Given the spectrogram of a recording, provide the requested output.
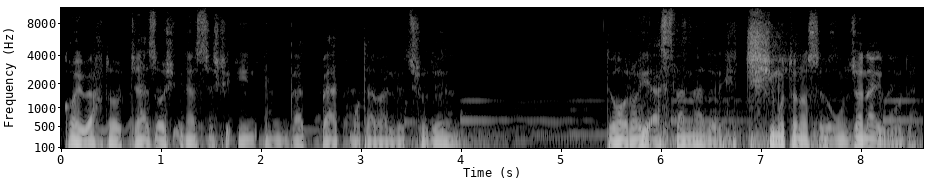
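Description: Male preacher, sermon delivery, dark mellow tone, rhetorical and dynamic, faint music bed. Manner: rhetorical questions, swings from loud emphasis to low hushed asides. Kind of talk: religious sermon.

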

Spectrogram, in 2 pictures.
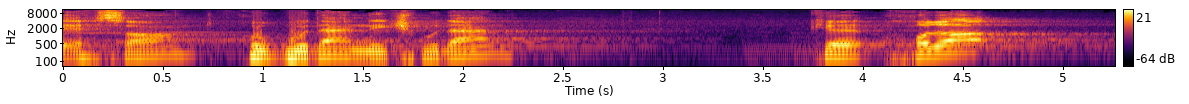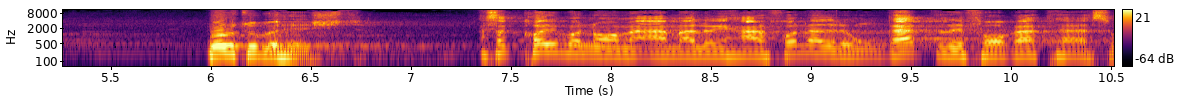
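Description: Slightly high-voiced man preaching in an echoing hall. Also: darkish tone. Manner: recites Arabic scripture, poses rhetorical questions. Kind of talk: religious sermon. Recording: echoey hall with faint music.

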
